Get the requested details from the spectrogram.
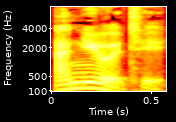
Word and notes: annuity: anglais

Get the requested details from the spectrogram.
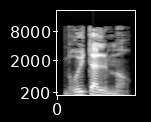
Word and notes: brutalement: francais

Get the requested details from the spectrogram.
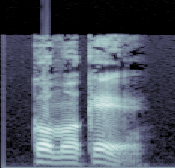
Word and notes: como que: espagnol

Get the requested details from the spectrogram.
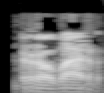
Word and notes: robar: espagnol

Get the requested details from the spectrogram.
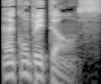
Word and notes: incompétence: francais

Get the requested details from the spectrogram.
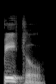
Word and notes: beet: anglais

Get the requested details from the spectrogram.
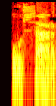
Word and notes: usar: espagnol

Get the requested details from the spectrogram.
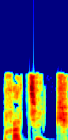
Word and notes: pratique: francais

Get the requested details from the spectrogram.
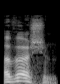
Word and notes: aversion: anglais

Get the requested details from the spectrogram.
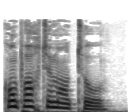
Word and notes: comportemental: francais

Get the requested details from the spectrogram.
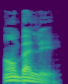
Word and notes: emballer: francais

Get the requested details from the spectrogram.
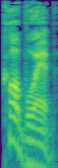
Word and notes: cobweb: anglais

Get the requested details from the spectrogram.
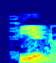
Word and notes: cieno: espagnol

